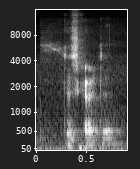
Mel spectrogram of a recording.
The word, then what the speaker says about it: Descartes: Descartes. I don't think that T's pronounced.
